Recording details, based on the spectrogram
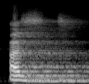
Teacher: ذالکم ازکا لکم واطہر، ازکا، یہ زا ہے، زا کے ساؤنڈ میں سیٹی ہوتی ہے، از، یہ جو ساؤنڈ نکل رہا ہے یہ ساؤنڈ صرف زا کے اندر ہوتا ہے، باقی نہ دال میں ہوتا ہے، نہ ضا میں ہوتا ہے، نہ ضاد میں ہوتا ہے، اور اس کو تھوڑا سختی کے ساتھ میں پڑھتے ہیں۔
